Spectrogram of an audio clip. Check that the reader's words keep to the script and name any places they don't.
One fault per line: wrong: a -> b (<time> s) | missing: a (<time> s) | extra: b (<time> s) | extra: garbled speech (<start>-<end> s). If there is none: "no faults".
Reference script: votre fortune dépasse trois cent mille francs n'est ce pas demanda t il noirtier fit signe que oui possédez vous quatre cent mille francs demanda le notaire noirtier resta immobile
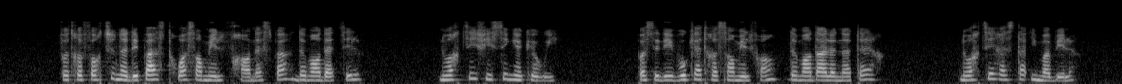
no faults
